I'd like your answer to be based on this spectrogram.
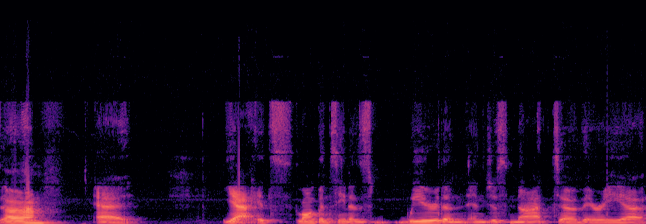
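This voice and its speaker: In a room with audible echo, a man speaks very slowly at a medium pitch. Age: 20s. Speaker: college student. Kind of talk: interview. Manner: halting, many repetitions and fillers.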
